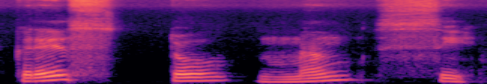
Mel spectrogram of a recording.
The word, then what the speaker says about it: Crestomanci: Crestomancer. É assim que se pronuncia?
